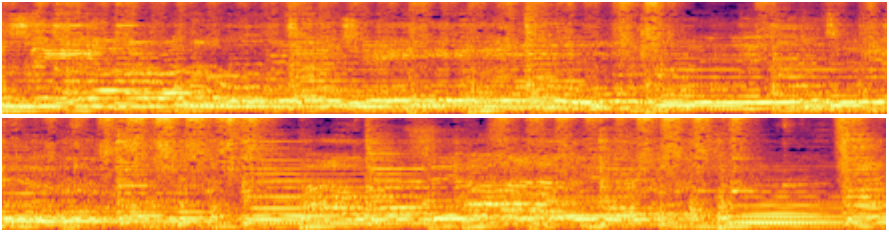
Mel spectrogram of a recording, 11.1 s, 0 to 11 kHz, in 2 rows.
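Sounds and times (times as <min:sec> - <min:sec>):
hand percussion beat: 0:00.0 - 0:11.0
strummed acoustic guitar: 0:00.0 - 0:11.0.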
